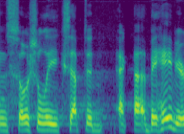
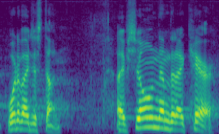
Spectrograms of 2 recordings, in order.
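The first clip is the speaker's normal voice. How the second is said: ordinary delivery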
